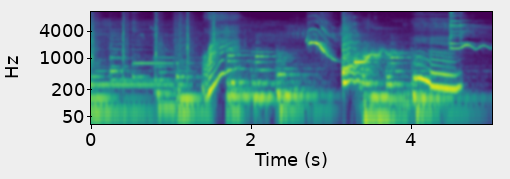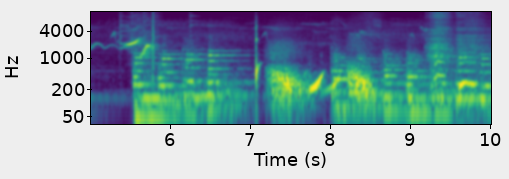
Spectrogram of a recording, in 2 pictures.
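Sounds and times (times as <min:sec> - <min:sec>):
cartoon background music: 0:00.0 - 0:10.0.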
